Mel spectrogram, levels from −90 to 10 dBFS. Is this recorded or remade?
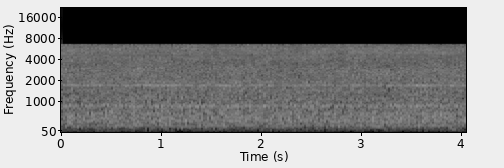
remade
